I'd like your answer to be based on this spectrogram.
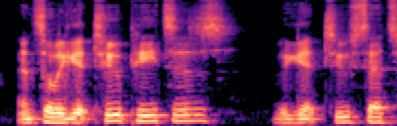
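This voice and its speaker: A man's plain, everyday voice at a fairly slow pace, with lively intonation on a very clean recording with a silent background. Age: 50s. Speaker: sports podcast host. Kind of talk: casual chat.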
